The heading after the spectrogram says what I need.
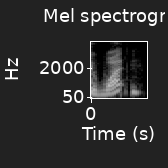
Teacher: So what doesn't have a T on the end of it at all. It's just gone, no T. But if I was doing Bronx, it would be what.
